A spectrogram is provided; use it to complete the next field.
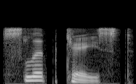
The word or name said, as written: slipcased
